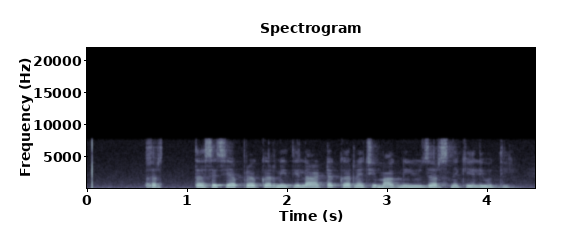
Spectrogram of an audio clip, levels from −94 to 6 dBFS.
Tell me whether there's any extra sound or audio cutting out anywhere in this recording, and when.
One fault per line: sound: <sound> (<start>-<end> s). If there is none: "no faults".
sound: laugh (0.6-0.8 s)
